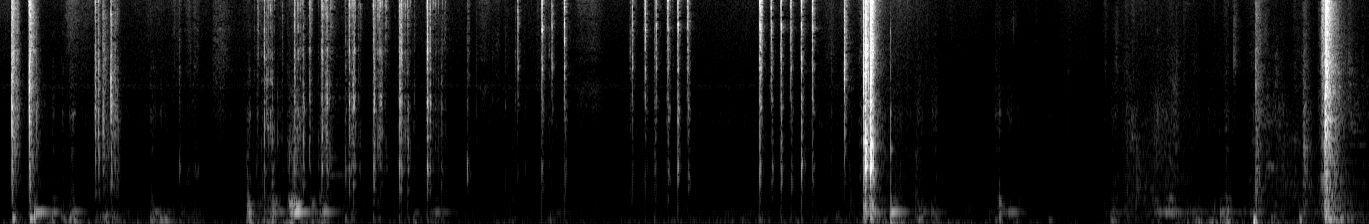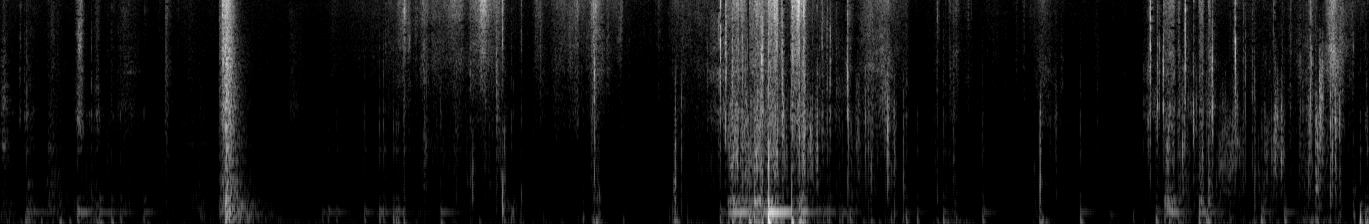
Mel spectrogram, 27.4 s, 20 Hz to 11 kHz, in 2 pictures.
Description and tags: session 3 LBFR Doriane & Damien [2]
Here are the recordings after a hunting sounds made in all the school. Trying to find the source of the sound, the place where it was recorded...
france, labinquenais, rennes, sonicsnaps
